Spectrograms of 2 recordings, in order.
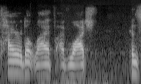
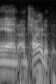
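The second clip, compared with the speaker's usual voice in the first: ordinary delivery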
